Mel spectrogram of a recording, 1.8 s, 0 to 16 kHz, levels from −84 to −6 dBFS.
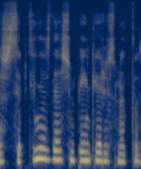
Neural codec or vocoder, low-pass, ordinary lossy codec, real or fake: codec, 44.1 kHz, 7.8 kbps, DAC; 14.4 kHz; Opus, 32 kbps; fake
